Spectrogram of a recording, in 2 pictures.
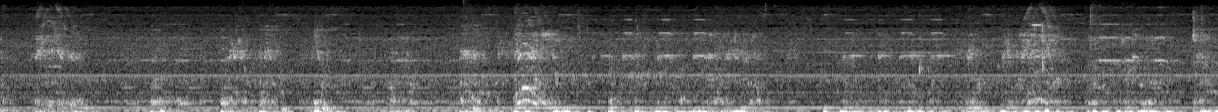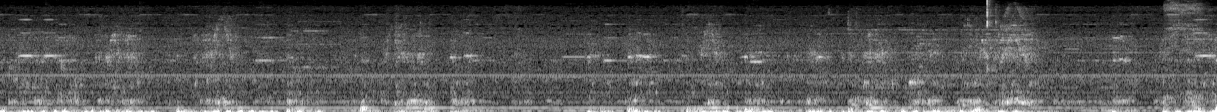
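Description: Faint, irregular rustling and small clicks of fingers handling and pressing a freshly glued paper model part closed while the glue sets, over a steady low hum.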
